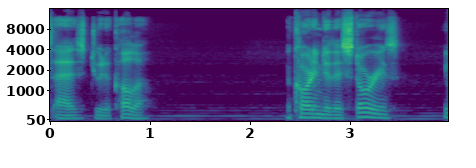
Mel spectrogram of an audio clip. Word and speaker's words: Judaculla: The Cherokee called this giant Zukallu, which we now pronounce as Judakola.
